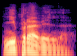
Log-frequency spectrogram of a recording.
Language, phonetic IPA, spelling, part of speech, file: Russian, [nʲɪˈpravʲɪlʲnə], неправильно, adverb / adjective, Ru-неправильно.ogg
- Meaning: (adverb) 1. incorrectly, wrongly 2. irregularly; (adjective) short neuter singular of непра́вильный (neprávilʹnyj)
